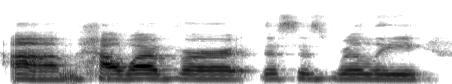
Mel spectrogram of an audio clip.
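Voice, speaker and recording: Gravelly-voiced woman giving a talk. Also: on the low side, completely flat delivery, unhurried. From Afghanistan. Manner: many filler ums and restarts, earnest. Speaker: nonprofit advocate speaking to a political club. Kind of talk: informal presentation at a meeting.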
